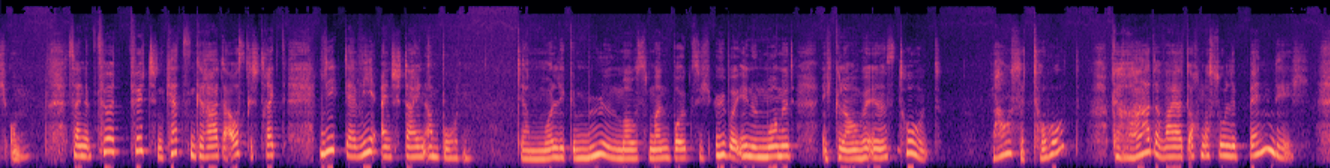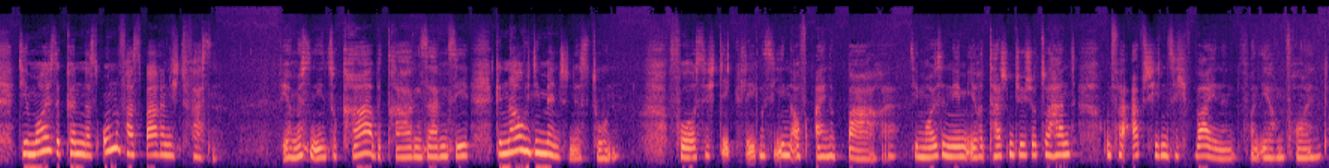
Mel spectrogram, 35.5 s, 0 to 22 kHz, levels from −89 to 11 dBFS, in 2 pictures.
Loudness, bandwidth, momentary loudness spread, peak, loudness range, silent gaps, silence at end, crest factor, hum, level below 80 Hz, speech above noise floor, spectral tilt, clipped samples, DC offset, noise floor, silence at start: -14 LUFS; 19 kHz; 13 LU; -2 dBFS; 4 LU; none; 0 s; 12 dB; none; -52 dBFS; 33 dB; -5.5 dB/octave; under 0.1%; under 0.1%; -47 dBFS; 0 s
